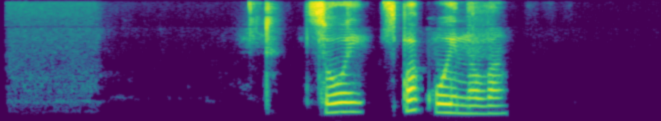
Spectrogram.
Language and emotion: Russian, neutral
